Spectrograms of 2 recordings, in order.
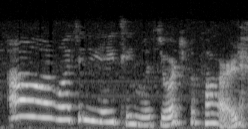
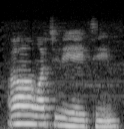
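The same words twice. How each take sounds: First: High giggly delivery, pitch jumping up; laughing. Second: Said in the usual way. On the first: Retold or imitated. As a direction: giggle it out, much higher. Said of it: "That was so funny".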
